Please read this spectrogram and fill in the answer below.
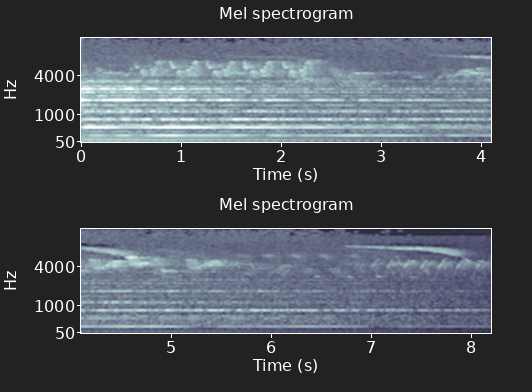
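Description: Ambient background music: a sustained chord that fades out slowly, with two faint high descending whistles, one about two seconds in and one near the end.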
